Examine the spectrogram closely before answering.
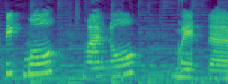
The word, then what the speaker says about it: sphygmomanometer: Tapi pengucapannya masih ini ya. Sphygmomanometer.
